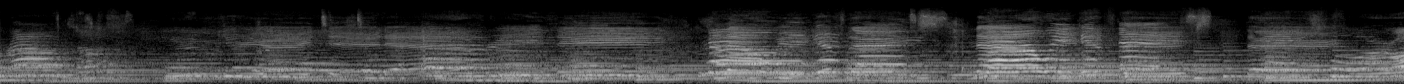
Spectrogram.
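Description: A group of young children singing a song together into a microphone, with steady held low notes sounding beneath the voices.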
